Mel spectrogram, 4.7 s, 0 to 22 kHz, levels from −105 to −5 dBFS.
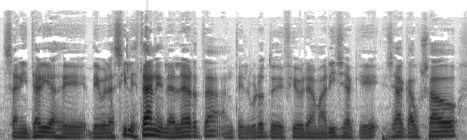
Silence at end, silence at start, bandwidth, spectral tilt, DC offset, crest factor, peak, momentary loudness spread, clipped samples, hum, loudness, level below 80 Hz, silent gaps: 0.1 s; 0.05 s; 13.5 kHz; -7 dB/octave; under 0.1%; 20 dB; 0 dBFS; 10 LU; under 0.1%; none; -21 LUFS; -48 dBFS; none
